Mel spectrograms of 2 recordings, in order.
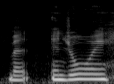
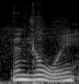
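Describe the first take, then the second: First: Enjoy louder and slow, drawn out; emphatic enjoy. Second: Said in the usual way. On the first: Real, not acted. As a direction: stretch enjoy and push it out. Cut off, then repeated.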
